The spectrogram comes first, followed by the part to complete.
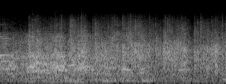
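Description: Studio audience applauding and laughing in reaction to a joke.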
